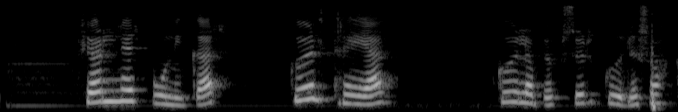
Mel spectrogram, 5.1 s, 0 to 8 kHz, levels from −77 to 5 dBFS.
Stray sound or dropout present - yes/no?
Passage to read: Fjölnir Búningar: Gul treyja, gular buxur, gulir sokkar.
no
